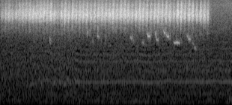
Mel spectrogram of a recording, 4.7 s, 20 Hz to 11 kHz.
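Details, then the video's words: White-headed Toothed Grasshopper recorded at Sandberge Oberweiden, Austria, 15 July 2020: a steady high rasping buzz of fast regular pulses lasting about four seconds, then stopping abruptly, with faint soft chirps beneath. "Stenobothrus fischeri -- Südlicher Heidegrashüpfer -- White-headed Toothed Grasshopper"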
